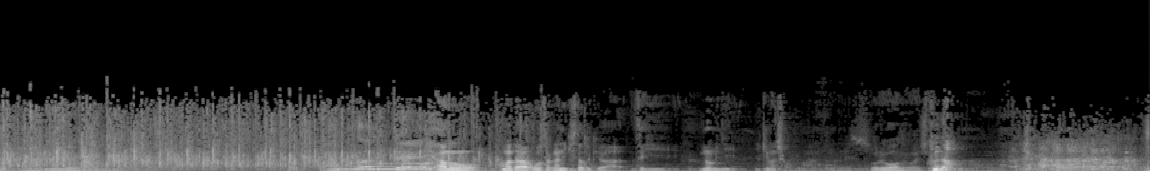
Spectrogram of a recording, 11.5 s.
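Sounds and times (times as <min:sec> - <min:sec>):
faint clapping in a radio studio: 0:00.0 - 0:05.9
speech: 0:04.0 - 0:08.1, 0:08.7 - 0:09.7
laughter: 0:10.0 - 0:11.5.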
